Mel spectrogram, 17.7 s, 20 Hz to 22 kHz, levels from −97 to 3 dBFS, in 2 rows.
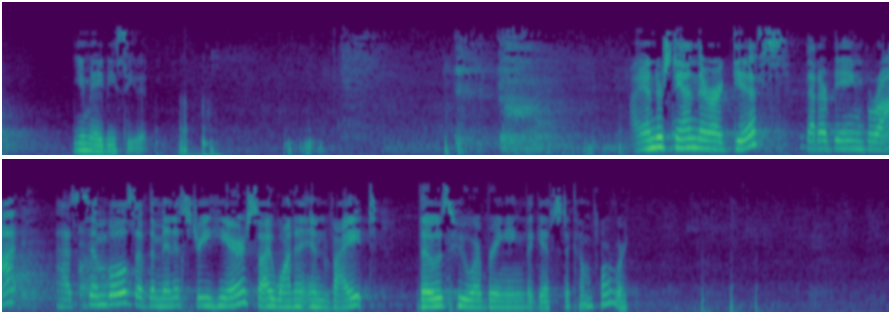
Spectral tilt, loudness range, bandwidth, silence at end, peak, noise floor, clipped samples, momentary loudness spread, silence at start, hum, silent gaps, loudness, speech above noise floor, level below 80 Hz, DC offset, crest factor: -4 dB/octave; 17 LU; 11 kHz; 1.55 s; -16 dBFS; -67 dBFS; under 0.1%; 23 LU; 0 s; none; none; -33 LUFS; 34 dB; -66 dBFS; under 0.1%; 20 dB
